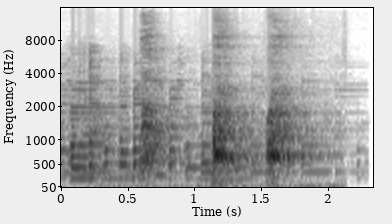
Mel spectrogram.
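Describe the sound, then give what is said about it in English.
Dogs bark three times in quick succession, fairly loud, over a steady humming tonal background that fades out at the end. “When they reached the edge of the swamp, the boy jumped down and rejoined his faithful dogs who had followed behind.”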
